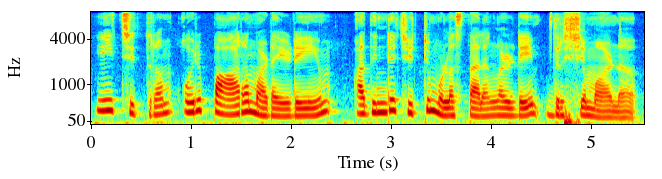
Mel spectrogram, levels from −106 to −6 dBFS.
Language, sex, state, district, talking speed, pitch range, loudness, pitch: Malayalam, female, Kerala, Kollam, 85 wpm, 155-225 Hz, -16 LUFS, 180 Hz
